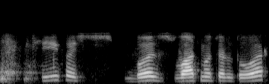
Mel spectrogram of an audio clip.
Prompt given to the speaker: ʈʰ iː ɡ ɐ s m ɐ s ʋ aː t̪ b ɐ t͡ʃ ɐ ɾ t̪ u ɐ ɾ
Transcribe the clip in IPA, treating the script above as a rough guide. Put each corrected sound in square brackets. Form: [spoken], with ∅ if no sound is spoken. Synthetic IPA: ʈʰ iː [k] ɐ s [b] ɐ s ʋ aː t̪ [m] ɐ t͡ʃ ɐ [l] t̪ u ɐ ɾ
